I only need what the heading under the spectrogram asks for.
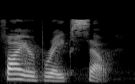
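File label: "fire breaks out", English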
